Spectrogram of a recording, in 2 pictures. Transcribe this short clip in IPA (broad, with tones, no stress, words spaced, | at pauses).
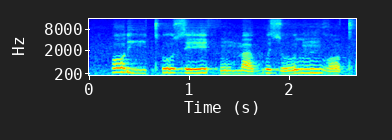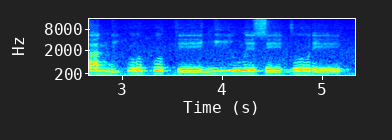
ɔ˦ɾiː˨tʰo˦ zeː˦ hũ˨ma˨ ɡʷɪ˦zo˨˦lũ˦ ɣɔ˨tʰa˦ ni˨ɓoː˦po˦ keː˨ɲiː˦ wɪ˦se˨ɡoː˦ɾe˨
